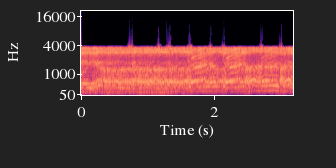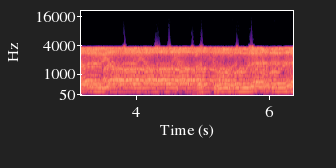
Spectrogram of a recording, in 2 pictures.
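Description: A man's voice chanting an Urdu naat into a microphone in a long, melismatic line over a steady low drone.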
